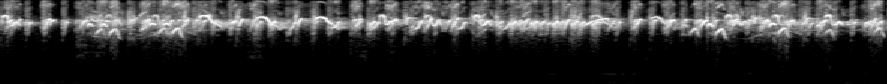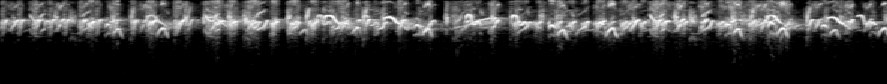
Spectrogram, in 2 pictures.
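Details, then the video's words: Lure recording of noisy brown-throated sunbirds, also used to soothe stressed birds: an unbroken wall of shrill, overlapping twitters and chirps stays high and loud from start to finish. "SUARA PIKAT KORLAP RIBUT AMPUH BURUNG SEKEBON AUTO NGUMPUL"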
